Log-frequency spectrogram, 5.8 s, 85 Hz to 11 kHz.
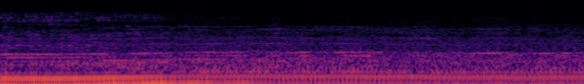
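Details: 1958 Farmall 350 tractor driving after carburetor and fuel-tank flow fix: steady low throb easing after a brief pull then holding even, no misses or stumbles; runs healthy.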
